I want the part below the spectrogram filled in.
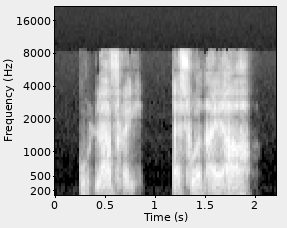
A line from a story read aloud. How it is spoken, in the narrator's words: said the man, hoarsely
